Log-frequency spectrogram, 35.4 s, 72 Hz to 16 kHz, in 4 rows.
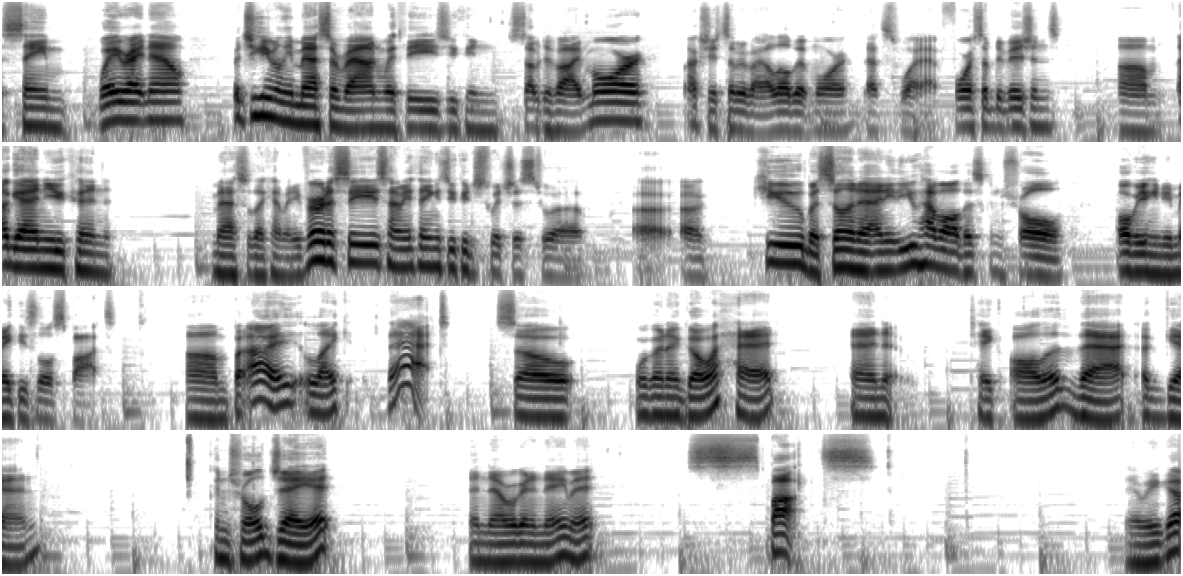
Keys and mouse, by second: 5.8 middle click, 28.4 ctrl+j.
